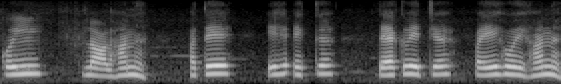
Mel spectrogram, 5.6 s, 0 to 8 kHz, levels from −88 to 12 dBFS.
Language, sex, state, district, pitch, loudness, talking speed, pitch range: Punjabi, female, Punjab, Kapurthala, 240 Hz, -16 LUFS, 115 wpm, 225-255 Hz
